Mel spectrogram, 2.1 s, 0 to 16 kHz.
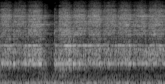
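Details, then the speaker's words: Ford Fiesta ST150 2.0 Duratec rebuild, valve hand-lapped with carborundum paste. A steady gritty rasp with a brief mid-stroke pause turns smoother and finer as the paste breaks down; the seat is ground in. "so when you can hear the carb paste break down and then all of a sudden pick a bit more up that's normally like that that is normally the seat ground in"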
